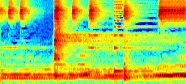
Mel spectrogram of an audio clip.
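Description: Instrumental electronic background music with a steady beat and sustained synth tones.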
